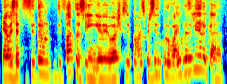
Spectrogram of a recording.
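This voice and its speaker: A man with a Brazilian accent hosting a casual conversation, speaking informally with halting, repeated phrasing. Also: fairly high pitch, mellow, breathy edge. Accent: Brazilian Portuguese. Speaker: host, immigration consultant.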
